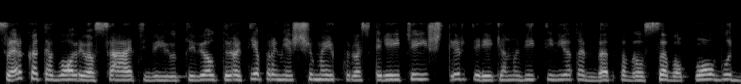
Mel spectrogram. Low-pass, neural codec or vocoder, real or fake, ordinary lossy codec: 7.2 kHz; codec, 24 kHz, 1.5 kbps, HILCodec; fake; Opus, 24 kbps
